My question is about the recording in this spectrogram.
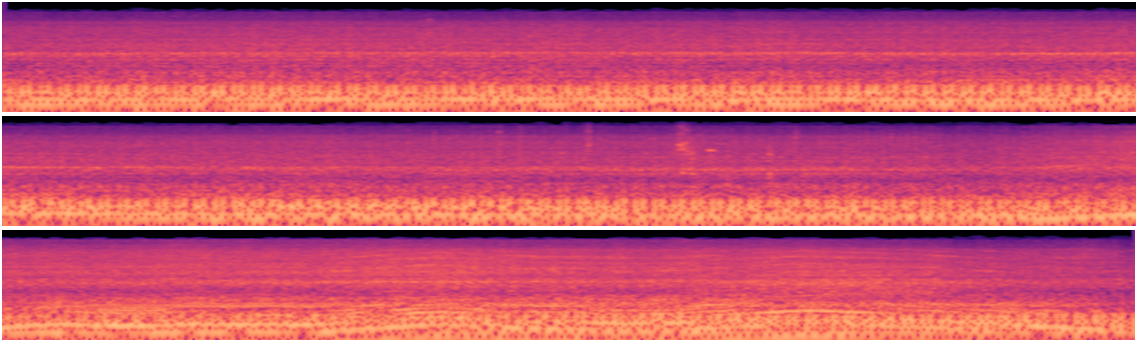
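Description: Polaris Sportsman ATV engine running steadily, then revved up and down several times from about two-thirds of the way in. It is a machine that keeps stalling, which the owner puts down to a carburetor problem.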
